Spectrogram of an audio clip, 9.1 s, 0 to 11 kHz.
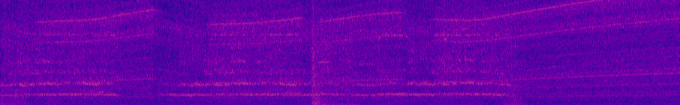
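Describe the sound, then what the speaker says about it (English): Tyres of a Battista Edizione Nino Farina car in the racing game Real Racing 3 screech in a long, steady skid over a constant engine drone, with a brief thump midway and the squeal easing off near the end. "I also love how you can skid in this car"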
